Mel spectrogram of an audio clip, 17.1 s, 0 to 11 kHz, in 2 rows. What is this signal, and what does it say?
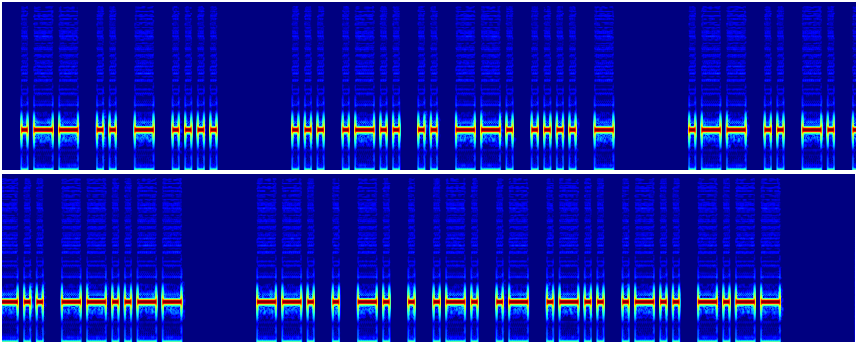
Morse code, heard as a keyed tone, about 19 wpm, 800 Hz. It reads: WITH SLIGHT WIND, GENERALLY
